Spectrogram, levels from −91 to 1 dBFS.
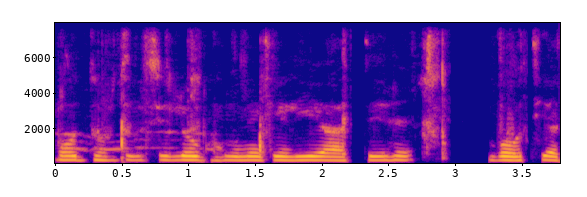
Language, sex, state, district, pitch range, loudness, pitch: Hindi, male, Bihar, Supaul, 210-220 Hz, -19 LUFS, 215 Hz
